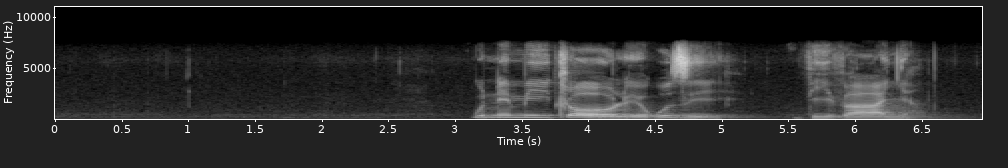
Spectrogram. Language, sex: South Ndebele, male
